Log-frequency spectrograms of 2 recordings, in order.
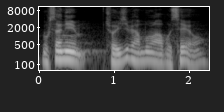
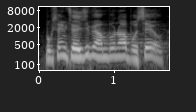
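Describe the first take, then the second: First: Soft, grumbling plea of a churchgoer; quiet imitation of a congregant; hushed mock complaint. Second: Said in the usual way. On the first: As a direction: mutter it like a fed-up spouse. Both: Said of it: "나는 언제나 이렇게 말합니다".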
